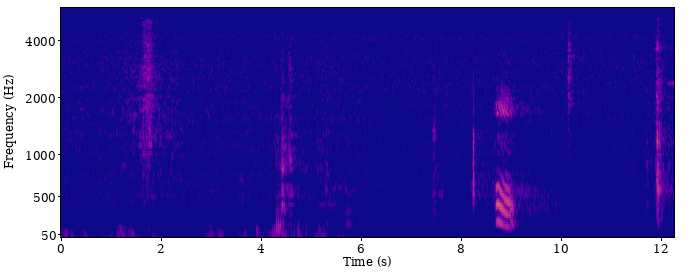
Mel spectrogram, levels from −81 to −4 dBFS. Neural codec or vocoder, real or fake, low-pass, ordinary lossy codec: none; real; 5.4 kHz; none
